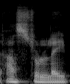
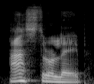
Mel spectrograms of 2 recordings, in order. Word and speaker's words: astrolabe: The astro ast how do we pronounce that? Astrolape. Astrolopee. Astrolabe.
